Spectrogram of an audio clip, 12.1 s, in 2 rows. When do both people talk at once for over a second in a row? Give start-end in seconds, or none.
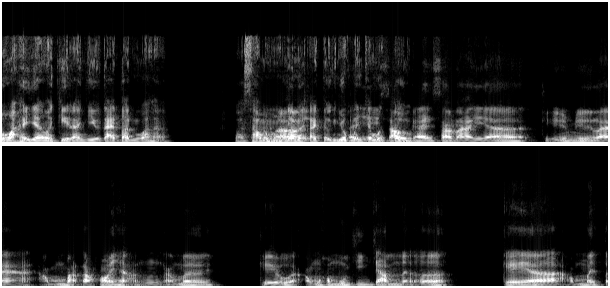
2.6-4.2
